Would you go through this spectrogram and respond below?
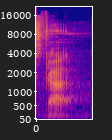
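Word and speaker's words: Schott: I believe it's actually pronounced Scott.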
